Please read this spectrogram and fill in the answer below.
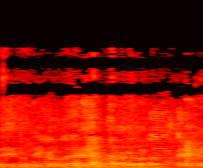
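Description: Indistinct chatter of people talking in a restaurant dining room.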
